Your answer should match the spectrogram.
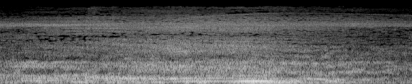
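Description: City transit bus passing close by and pulling away, its engine loudest about two and a half seconds in, then fading as it drives off.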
